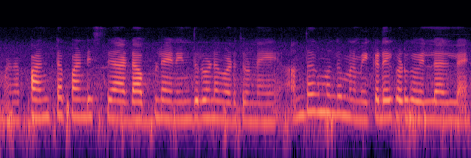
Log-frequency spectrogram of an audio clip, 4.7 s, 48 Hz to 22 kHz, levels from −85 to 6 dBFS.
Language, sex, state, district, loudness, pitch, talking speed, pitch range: Telugu, female, Andhra Pradesh, Srikakulam, -20 LUFS, 225 Hz, 115 wpm, 215-240 Hz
